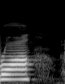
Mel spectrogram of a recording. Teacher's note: را پر زبر ہو تو را کو پر پڑھنا ہے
